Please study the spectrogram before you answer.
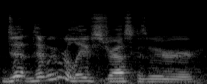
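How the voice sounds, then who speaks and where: Man, tabletop player, animated pitch, casual joking chat, slightly noisy recording. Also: moderate pace.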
